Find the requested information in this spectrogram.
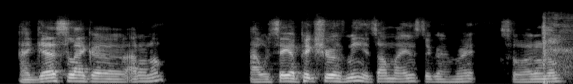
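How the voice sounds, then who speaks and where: An ordinary speaking voice with an American accent moves at a fairly quick pace with fairly even intonation. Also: man, medium pitch for a man. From Miami (Hialeah), Florida. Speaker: rapper and music producer. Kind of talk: casual interview chat.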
